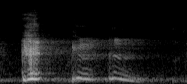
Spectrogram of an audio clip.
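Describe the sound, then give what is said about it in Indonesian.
A church audience coughing and clearing their throats together at the start of a service: a sharp cough followed by a few rougher, voiced throat-clearing sounds of moderate loudness. “Kita batuk sama-sama dulu ya.”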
